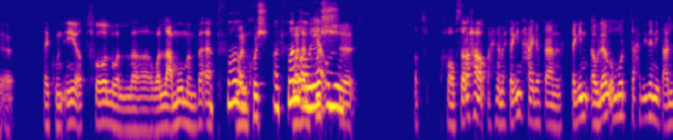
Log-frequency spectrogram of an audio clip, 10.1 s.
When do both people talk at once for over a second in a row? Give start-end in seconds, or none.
3.1-5.3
